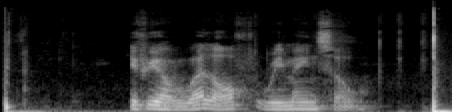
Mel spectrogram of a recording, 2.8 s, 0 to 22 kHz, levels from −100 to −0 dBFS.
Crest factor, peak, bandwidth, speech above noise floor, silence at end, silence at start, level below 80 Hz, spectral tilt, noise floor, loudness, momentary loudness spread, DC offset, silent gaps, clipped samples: 26 dB; 0 dBFS; 16 kHz; 30 dB; 0 s; 0 s; -36 dBFS; -5.5 dB/octave; -60 dBFS; -30 LUFS; 10 LU; under 0.1%; none; under 0.1%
